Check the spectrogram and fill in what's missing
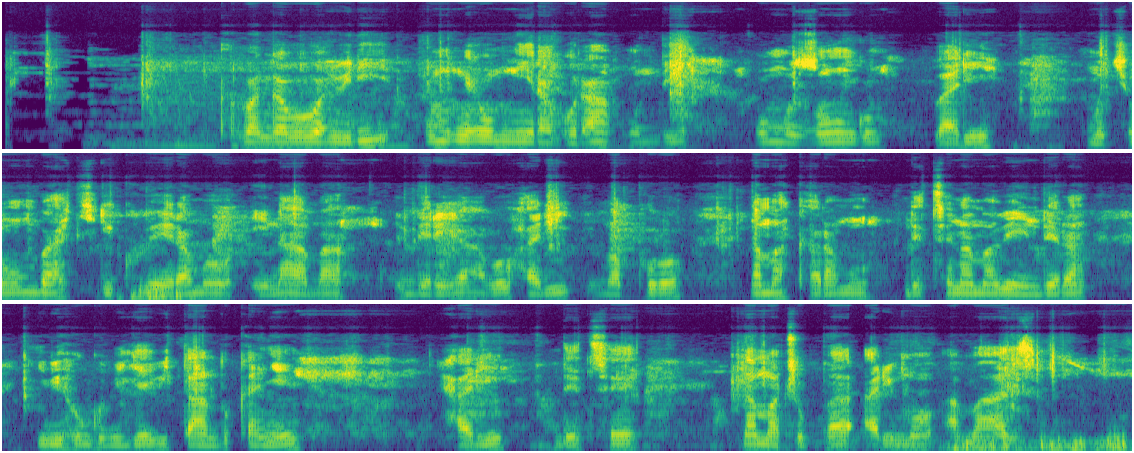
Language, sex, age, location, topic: Kinyarwanda, male, 25-35, Kigali, government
